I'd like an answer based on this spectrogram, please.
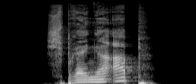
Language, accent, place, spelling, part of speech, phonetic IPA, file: German, Germany, Berlin, spränge ab, verb, [ˌʃpʁɛŋə ˈap], De-spränge ab.ogg
- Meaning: first/third-person singular subjunctive II of abspringen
